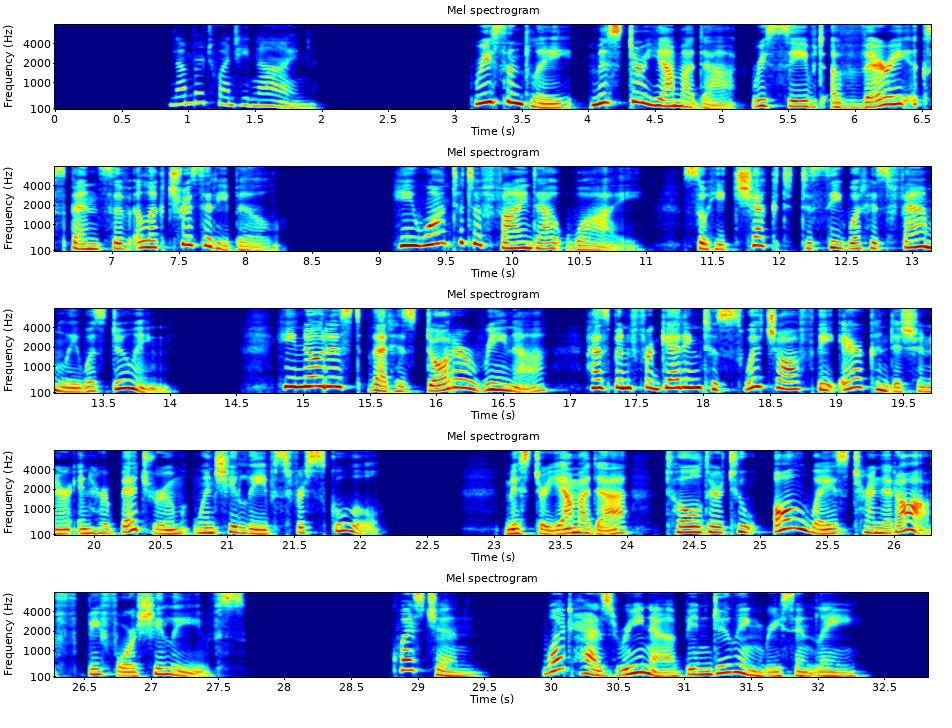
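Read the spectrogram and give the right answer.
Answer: Forgetting to turn off her air conditioner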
